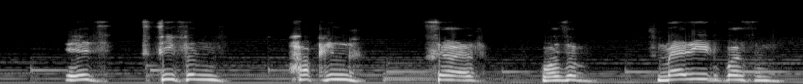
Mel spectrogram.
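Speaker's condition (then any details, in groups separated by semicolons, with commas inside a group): Cerebral palsy; slow to speak, speech improves with continued talking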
